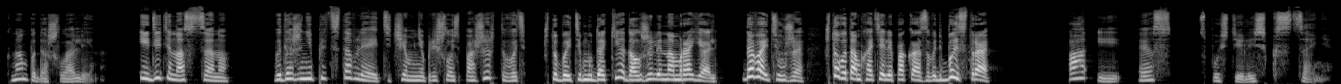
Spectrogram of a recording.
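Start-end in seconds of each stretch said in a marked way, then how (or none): 1.4-9.9 loud, high impatient scolding; irritated, raised-voice commanding; exasperated orders. A narrator's reading. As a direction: hurry them up, fed up. Organiser ordering them on stage.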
